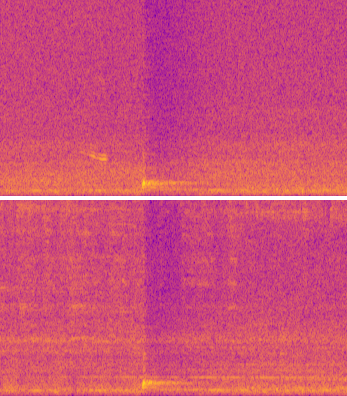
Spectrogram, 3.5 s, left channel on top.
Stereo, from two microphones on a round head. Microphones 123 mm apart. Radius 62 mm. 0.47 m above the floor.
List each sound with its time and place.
1.4 s a whoosh: 50° right (ahead or behind), 2.5 m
